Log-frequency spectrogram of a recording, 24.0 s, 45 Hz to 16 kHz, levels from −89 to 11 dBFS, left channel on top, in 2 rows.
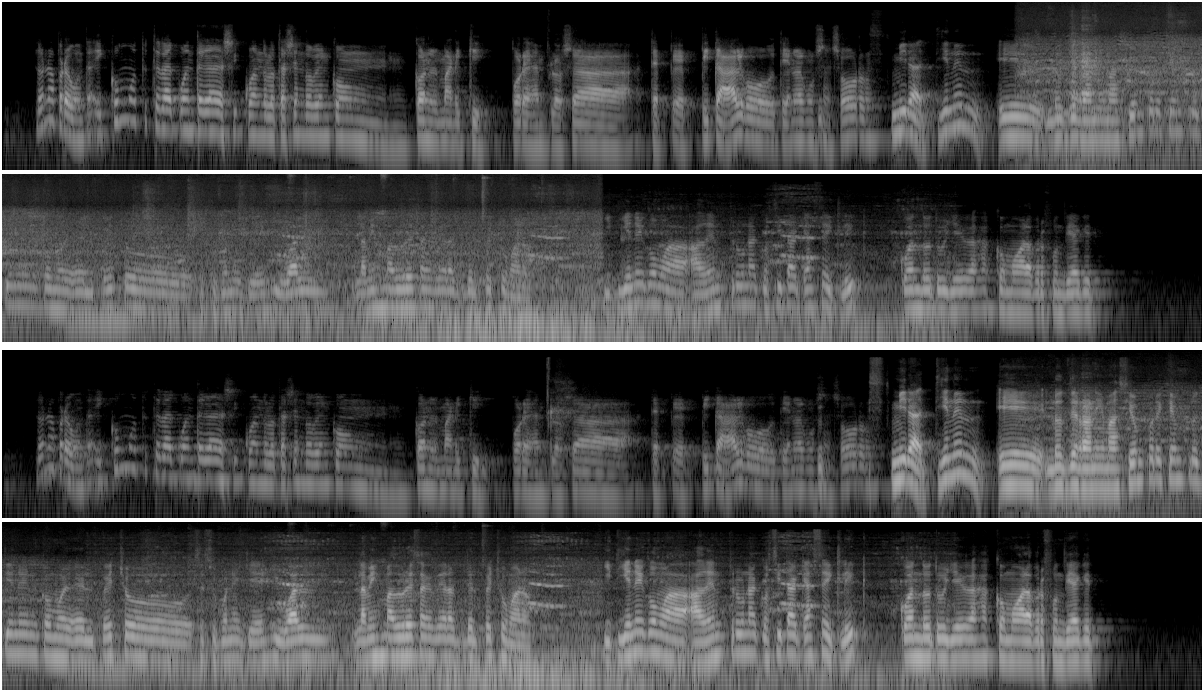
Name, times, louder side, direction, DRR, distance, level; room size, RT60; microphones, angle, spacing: voice 1, 0.3-4.8 5.1-8.8, left 6 dB, 80° left, 0.6 m, -37 dB
voice 2, 8.9-17.3 18.0-20.6 21.0-22.9, right 7 dB, 50° right, 0.3 m, -29 dB
sound 1, 10.1-18.0, left 5 dB, 30° left, 0.4 m, -41 dB
sound 2, 12.8-21.6, right 2 dB, 80° right, 2.1 m, -39 dB
11.5 x 5.2 x 8.2 m
head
